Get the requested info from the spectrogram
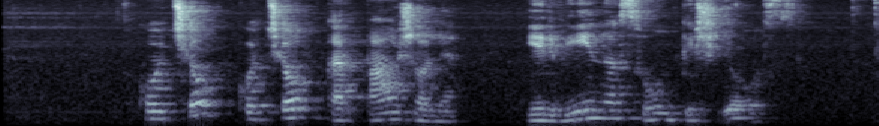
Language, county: Lithuanian, Telšiai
